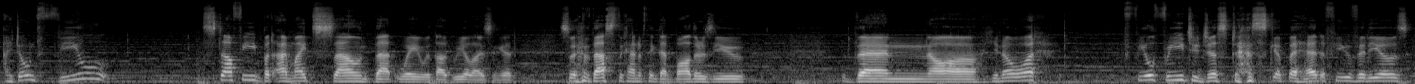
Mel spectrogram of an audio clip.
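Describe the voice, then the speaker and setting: This let's play host is a man whose mid-range voice is animated yet measured in pace, with a slight nasal quality because he's recovering from a cold. His casual commentary on the game wanders and doubles back on itself. Quiet background music can be heard.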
